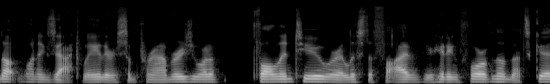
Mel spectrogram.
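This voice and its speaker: A man's medium-pitched voice runs at a fairly quick pace with monotone, flat intonation. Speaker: swim coach. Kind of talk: recorded course presentation. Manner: casual, conversational.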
